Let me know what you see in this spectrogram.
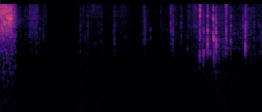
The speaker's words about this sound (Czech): A který prostě vezmete, hrc, vidíte, vidíte, vidíte, jo, dobrý, rozbalíte, pokusíte se vyndat všechny ty samolepky, protože jinak s tím pitlíčkem vyhodíte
